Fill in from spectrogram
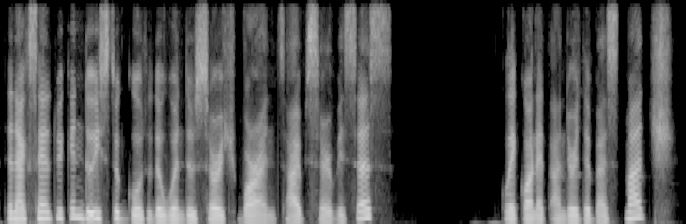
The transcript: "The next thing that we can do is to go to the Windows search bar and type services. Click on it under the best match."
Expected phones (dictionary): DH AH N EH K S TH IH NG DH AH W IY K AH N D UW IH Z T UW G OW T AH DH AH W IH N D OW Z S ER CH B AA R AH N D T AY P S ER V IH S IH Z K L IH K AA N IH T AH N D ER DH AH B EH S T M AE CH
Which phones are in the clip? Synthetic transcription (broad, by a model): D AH N EH K S T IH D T W IY K AH N D UW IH S T UW G OW T AH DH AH W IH N D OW S ER CH B AA R AH N D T AY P S ER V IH S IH S K L IH K AA N IH T AH N D ER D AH B EH S T M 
